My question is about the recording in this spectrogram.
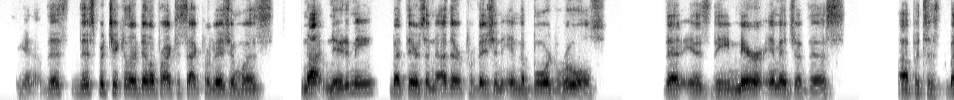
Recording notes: Each TMQA podcast is an edited and shortened version of the previously-held live Q&A Zoom session.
